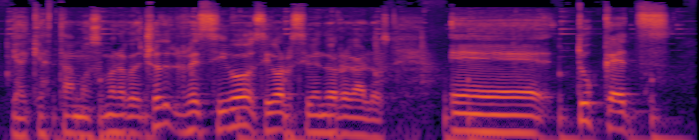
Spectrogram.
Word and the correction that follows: Tusquets: Tusquets, siempre lo digo mal,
